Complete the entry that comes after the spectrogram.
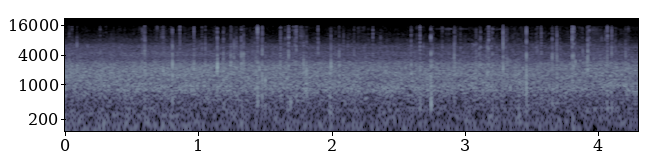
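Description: Steady rain falling: an even hiss with many scattered drops tapping close by.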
